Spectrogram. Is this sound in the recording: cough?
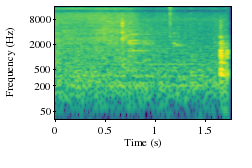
no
